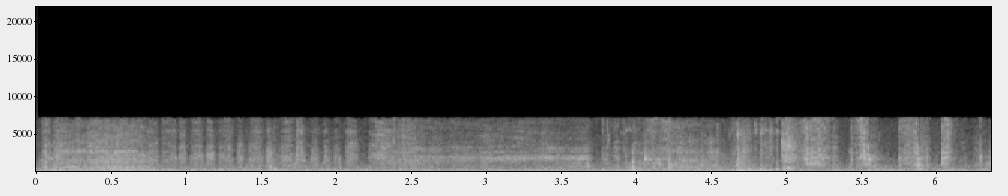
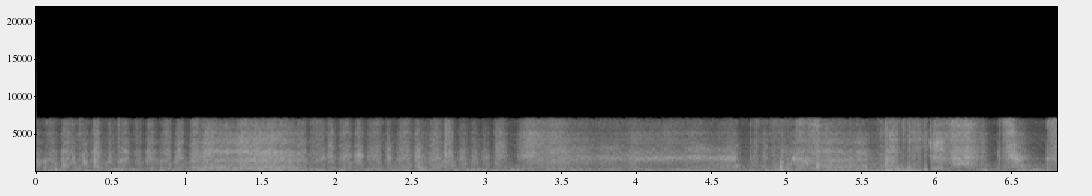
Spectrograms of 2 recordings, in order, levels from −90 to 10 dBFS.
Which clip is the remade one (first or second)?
second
